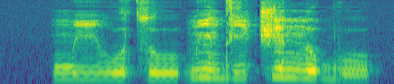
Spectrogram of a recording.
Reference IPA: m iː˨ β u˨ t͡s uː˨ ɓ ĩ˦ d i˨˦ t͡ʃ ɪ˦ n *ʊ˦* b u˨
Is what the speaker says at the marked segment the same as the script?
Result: yes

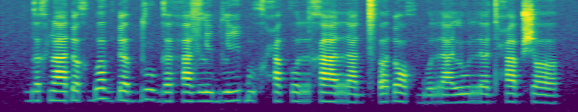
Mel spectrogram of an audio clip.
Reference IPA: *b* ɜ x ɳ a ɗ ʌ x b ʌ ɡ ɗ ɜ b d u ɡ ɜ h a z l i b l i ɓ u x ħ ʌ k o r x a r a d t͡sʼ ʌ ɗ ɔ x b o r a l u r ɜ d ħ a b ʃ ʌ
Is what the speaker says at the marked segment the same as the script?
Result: no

